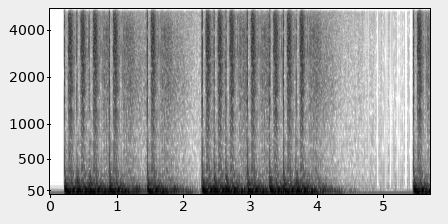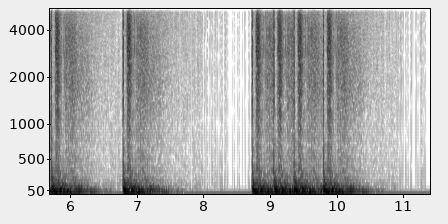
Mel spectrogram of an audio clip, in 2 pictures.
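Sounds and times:
cannon firing: 0.2s - 4.6s, 5.4s - 7.8s, 8.7s - 10.8s.

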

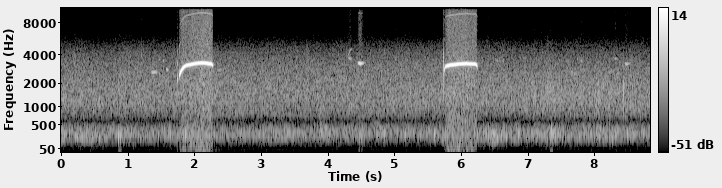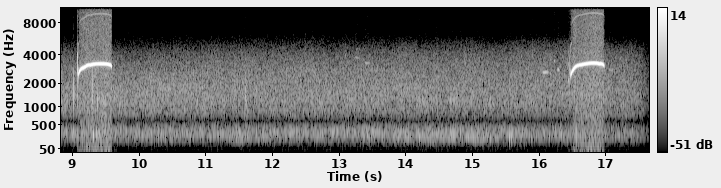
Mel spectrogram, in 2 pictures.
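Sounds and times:
background hiss: 0.0s - 17.6s
Pacific golden plover whistled call: 1.4s - 2.4s, 4.3s - 4.6s, 5.7s - 6.3s, 9.0s - 9.7s, 16.0s - 17.1s.

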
